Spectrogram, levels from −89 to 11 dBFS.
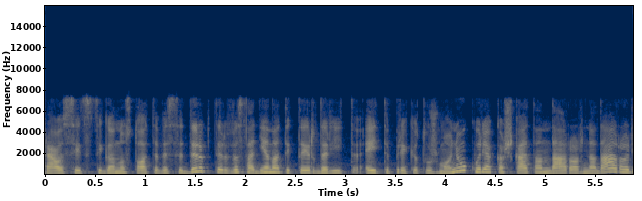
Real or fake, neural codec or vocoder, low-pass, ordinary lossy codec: real; none; 7.2 kHz; Opus, 64 kbps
